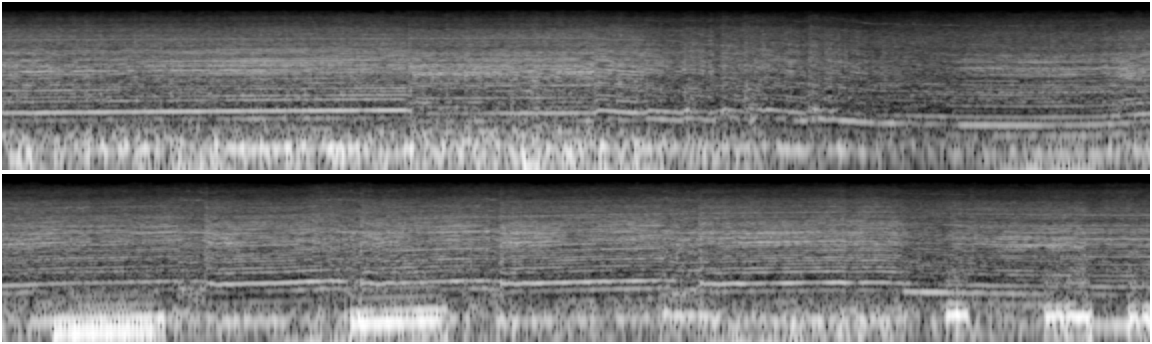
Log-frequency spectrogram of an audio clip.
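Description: A racing car engine screams at high revs, dropping in pitch as it brakes and rising again as it speeds up through the gears.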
